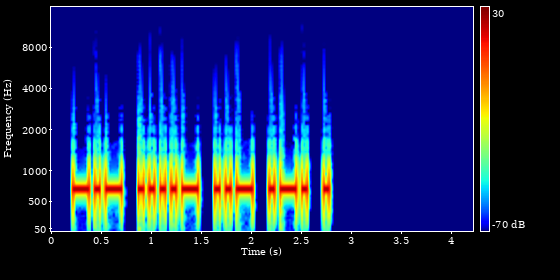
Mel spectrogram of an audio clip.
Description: Morse code, heard as a keyed tone, about 22 wpm, 700 Hz. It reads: K4URE
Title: USA Call Signs - 5 Characters - Repeated 3x - 22wpm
